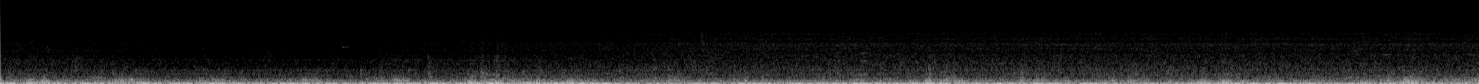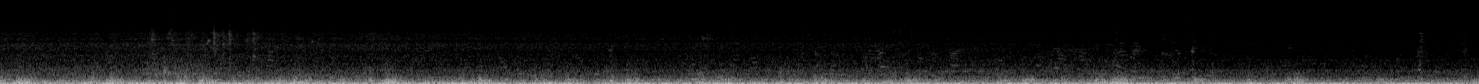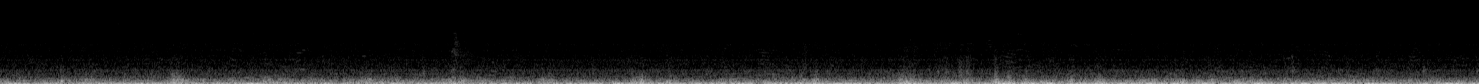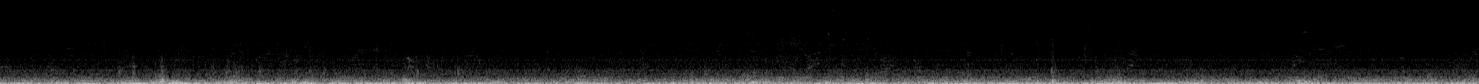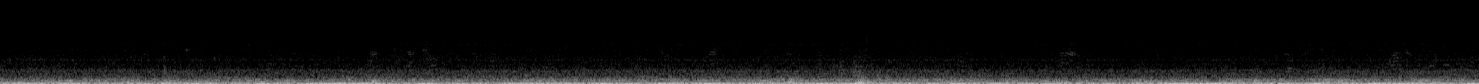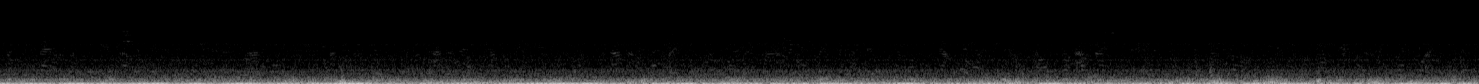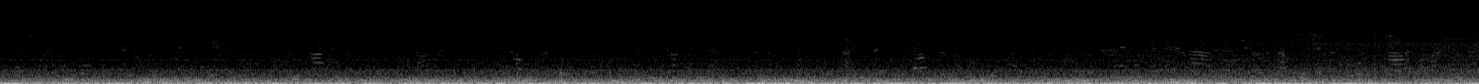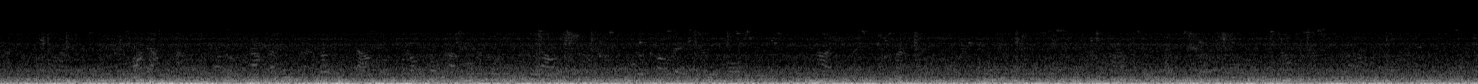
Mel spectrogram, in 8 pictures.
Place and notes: Guanshan Township, Taitung County - Taroko Express
Interior of the train, from Ruiyuan Station to Guanshan Station, Binaural recordings, Zoom H4n+ Soundman OKM II
Guanshan Township, Taitung County, Taiwan, 18 January 2014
